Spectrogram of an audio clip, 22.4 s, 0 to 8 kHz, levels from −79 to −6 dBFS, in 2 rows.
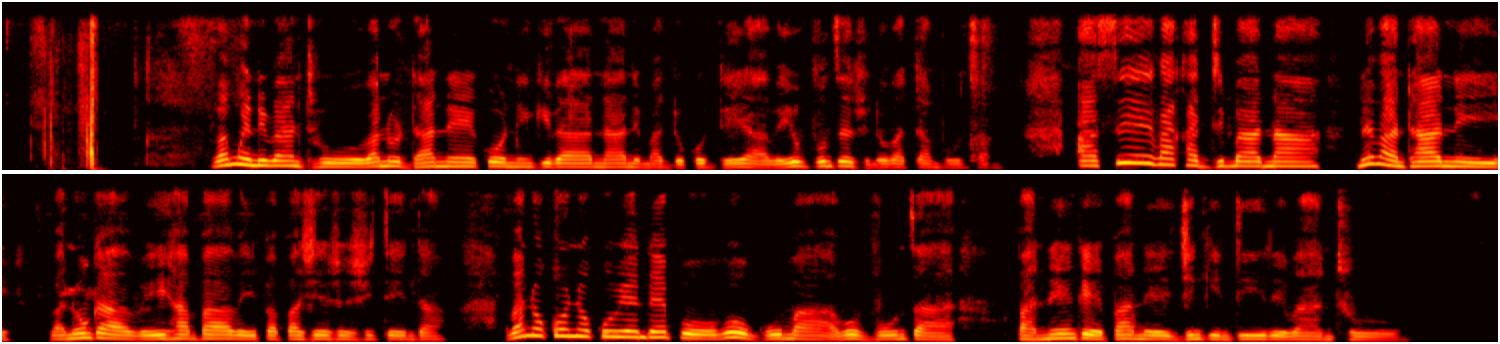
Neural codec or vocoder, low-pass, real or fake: none; 7.2 kHz; real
